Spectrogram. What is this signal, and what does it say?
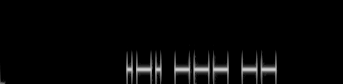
Morse code, heard as a keyed tone, about 25 wpm, 700 Hz. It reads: ROM
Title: Top Three Letter Combinations in Words 25wpm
